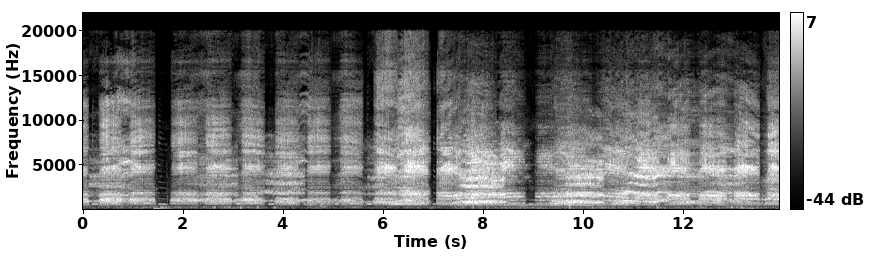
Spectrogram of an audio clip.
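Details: A group of parrot chicks being hand-fed beg with a steady, scratchy, rattling chorus, cut by brief silences every one to two seconds across the recording.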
